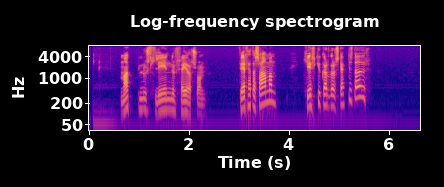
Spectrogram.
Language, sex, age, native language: Icelandic, male, 18-19, Icelandic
